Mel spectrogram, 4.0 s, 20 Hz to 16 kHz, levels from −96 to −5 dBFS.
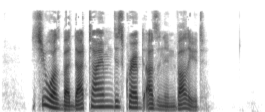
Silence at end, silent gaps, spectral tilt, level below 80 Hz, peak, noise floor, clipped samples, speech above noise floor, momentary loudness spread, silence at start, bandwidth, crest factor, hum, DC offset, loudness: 0.95 s; none; -4.5 dB/octave; -62 dBFS; -4 dBFS; -76 dBFS; under 0.1%; 54 dB; 9 LU; 0.5 s; 11.5 kHz; 20 dB; none; under 0.1%; -22 LUFS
